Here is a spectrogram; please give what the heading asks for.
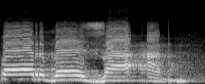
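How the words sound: The middle consonant is a 'z' sound. This is how Malaysians say it. "orang Malaysia menyebut perbezaan"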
